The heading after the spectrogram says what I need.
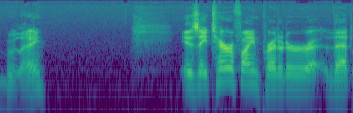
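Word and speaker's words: bulette: called a land shark the boule pronounced boule is a terrifying predator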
